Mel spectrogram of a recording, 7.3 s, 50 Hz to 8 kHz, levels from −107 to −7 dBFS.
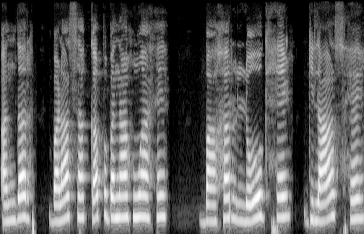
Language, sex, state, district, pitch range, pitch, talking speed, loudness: Hindi, female, Andhra Pradesh, Krishna, 225-265 Hz, 255 Hz, 100 wpm, -16 LUFS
